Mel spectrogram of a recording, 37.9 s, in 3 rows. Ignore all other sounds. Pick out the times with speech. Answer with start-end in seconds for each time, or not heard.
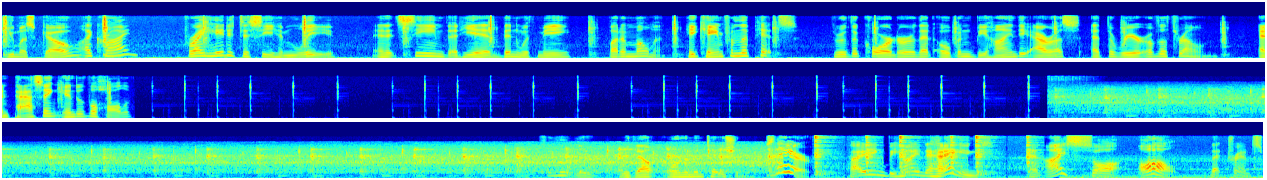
0.0-13.9, 30.7-37.8.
